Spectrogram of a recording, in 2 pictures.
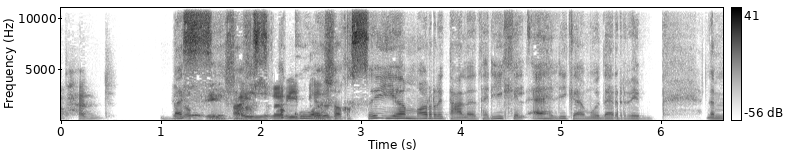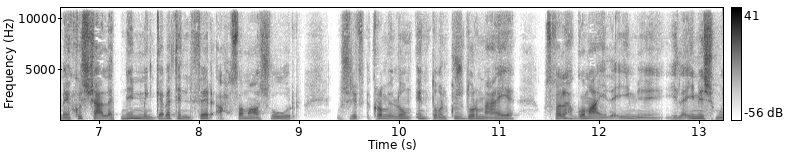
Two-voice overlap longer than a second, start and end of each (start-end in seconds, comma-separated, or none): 1.1-2.8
